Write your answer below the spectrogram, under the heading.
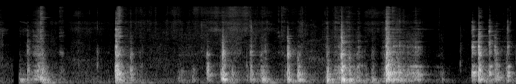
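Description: Steel parts of a homemade removable tow hitch being handled and fitted: a series of irregular metal knocks and clanks with scraping in between.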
